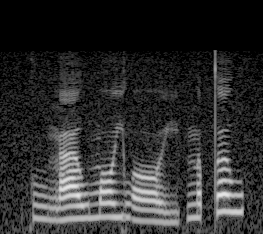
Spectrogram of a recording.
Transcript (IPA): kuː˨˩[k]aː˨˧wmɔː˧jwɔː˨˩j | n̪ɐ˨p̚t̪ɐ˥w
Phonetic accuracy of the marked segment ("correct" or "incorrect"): incorrect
